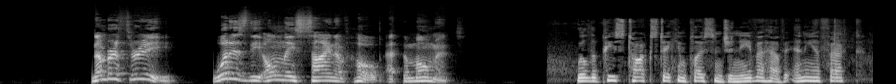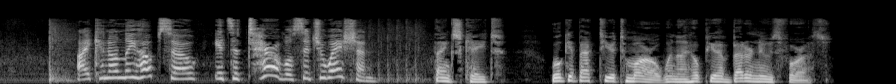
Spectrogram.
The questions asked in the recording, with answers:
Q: What is the only sign of hope at the moment?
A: The answer is the peace talks in Geneva.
